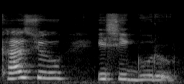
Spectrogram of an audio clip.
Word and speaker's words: Kazuo Ishiguro: Kazuo Ishiguro. Kazu Ishiguro. That's how you say it, finally.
